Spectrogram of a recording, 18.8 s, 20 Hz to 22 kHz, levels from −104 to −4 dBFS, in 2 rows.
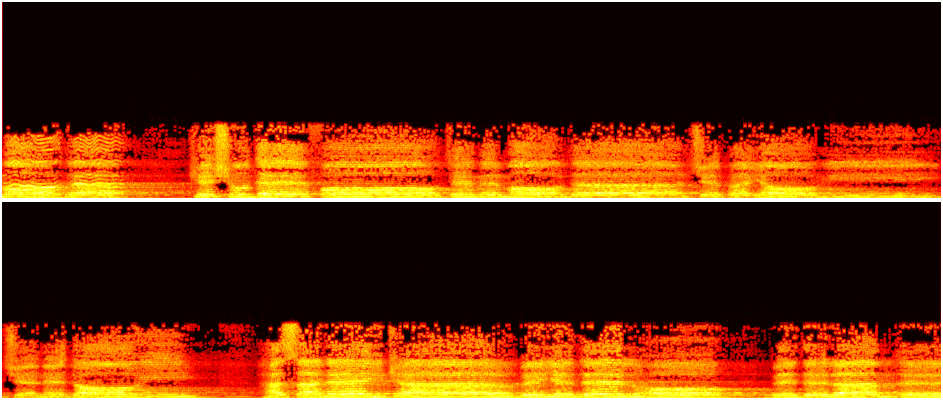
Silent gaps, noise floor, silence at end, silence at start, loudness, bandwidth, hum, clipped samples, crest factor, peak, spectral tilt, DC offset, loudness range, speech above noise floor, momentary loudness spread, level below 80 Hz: none; -46 dBFS; 0 s; 0 s; -21 LUFS; 8.8 kHz; none; under 0.1%; 20 dB; -2 dBFS; -4.5 dB/octave; under 0.1%; 6 LU; 25 dB; 13 LU; -54 dBFS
